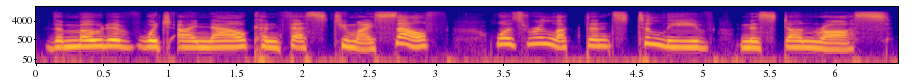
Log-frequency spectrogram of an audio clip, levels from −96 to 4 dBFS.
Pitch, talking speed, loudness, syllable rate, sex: 225 Hz, 130 wpm, -18 LUFS, 4.3 syllables/s, female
